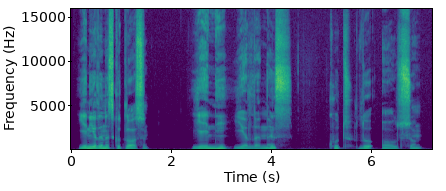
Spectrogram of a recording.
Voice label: turkish happy new year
